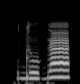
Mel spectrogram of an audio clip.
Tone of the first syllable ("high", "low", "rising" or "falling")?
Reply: low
